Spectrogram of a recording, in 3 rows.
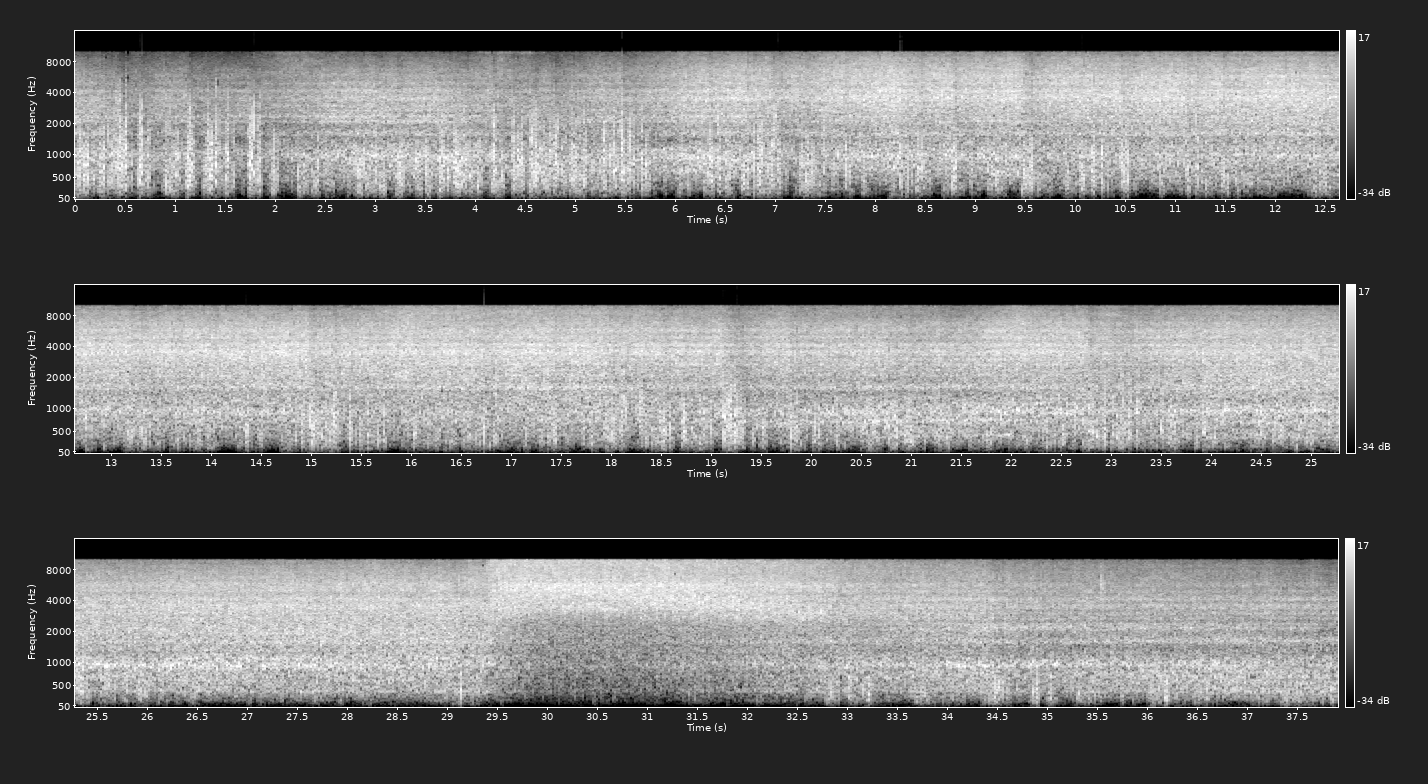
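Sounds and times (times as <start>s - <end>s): train wheels rushing on rail: 0.0s - 37.9s.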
